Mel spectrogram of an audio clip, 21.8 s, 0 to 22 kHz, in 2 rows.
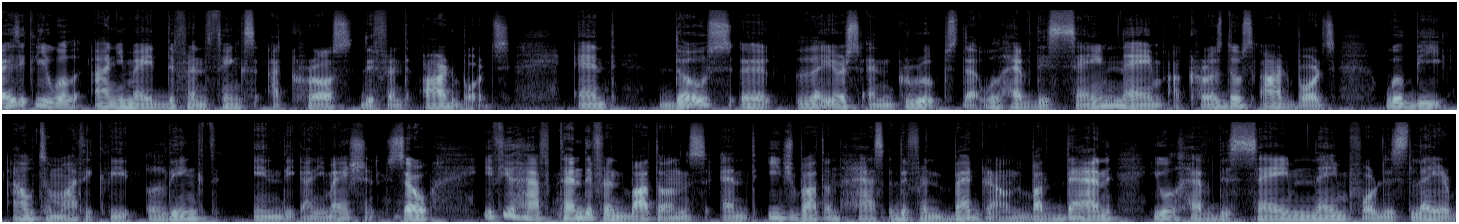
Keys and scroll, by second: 6.7 super+g, 9.5 shift+super+g, 10.0 super+g, 11.8 shift+super+g, 14.7 super+r.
